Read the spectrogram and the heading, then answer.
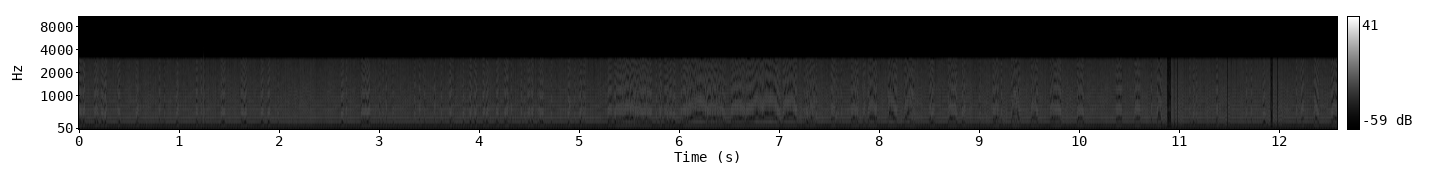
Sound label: powerline noise 5MHz; PGE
